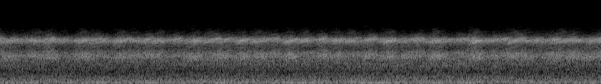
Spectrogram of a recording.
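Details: Rice paddies in Akiha Ward, freshly filled with water, ring with a frog chorus: many overlapping croaks form a steady, shimmering two-toned drone that holds level throughout.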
